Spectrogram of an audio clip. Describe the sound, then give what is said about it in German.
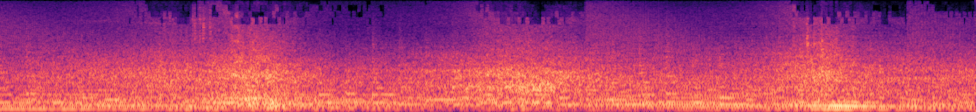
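Steady traffic on the busy Steinbachstraße in Homburg-Erbach, Germany, with cars swelling past one after another, a broad rushing roar rising and fading about every two seconds, no voices. “Die Steinbachstraße war schon immer eine vielbefahrene Straße.”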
